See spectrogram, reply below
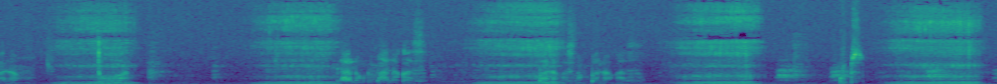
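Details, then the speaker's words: A loud snorer found by following the sound during a video game session: rough snores on each inhalation, about five in ten seconds, with quieter exhalations between them. "Hahanapin namin yung humihilik ang lakas dito malapit lalong lumalakas yung boses"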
